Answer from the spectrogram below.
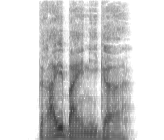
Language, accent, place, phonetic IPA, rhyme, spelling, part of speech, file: German, Germany, Berlin, [ˈdʁaɪ̯ˌbaɪ̯nɪɡɐ], -aɪ̯baɪ̯nɪɡɐ, dreibeiniger, adjective, De-dreibeiniger.ogg
- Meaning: inflection of dreibeinig: 1. strong/mixed nominative masculine singular 2. strong genitive/dative feminine singular 3. strong genitive plural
